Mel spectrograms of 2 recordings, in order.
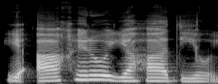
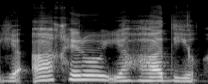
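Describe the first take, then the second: No difference in how they are said.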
